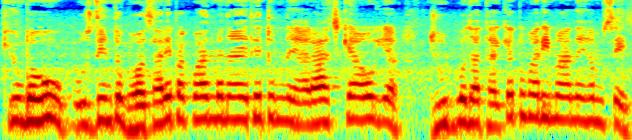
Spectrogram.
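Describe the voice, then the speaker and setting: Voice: mid-range voice, fairly even intonation, quick pace, mellow, husky, natural voice. A performer voicing a mild, resigned older father-in-law, a village man in a cartoon comedy. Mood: questioning. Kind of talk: Hindi cartoon family comedy dubbing.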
